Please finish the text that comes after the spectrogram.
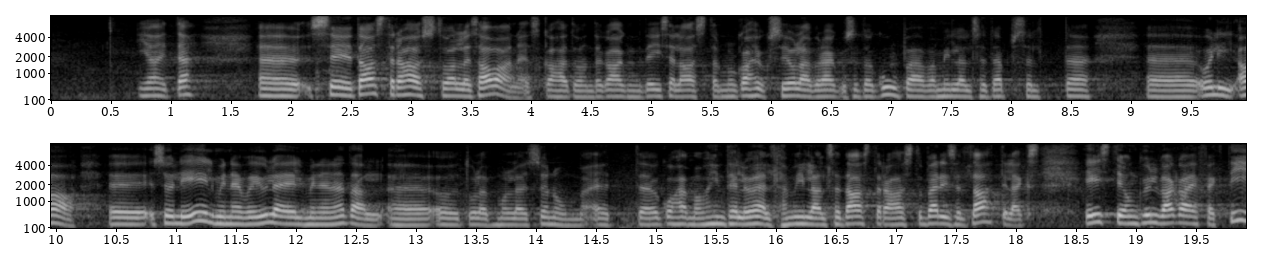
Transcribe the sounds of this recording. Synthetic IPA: jɑɑjt̪ːˑæh | se̞ːt̪ɑːst̪eɾɑɦɑst̪uɑlːe̞sɑvɑne̞̰skɑɦe̞t̪uhɑnd̪̥e̞kɑɦe̞kymnet̪e̞jse̞lɑːst̪ɑlmulkɑɦjuksejo̞lɛpɾɑe̞ɡ̥use̞d̪̥ɑkuːpæːvɑmilːɑlse̞t̪æpse̞lt̪ | o̞lʲiʔɑ | seo̞lʲie̞ːlminevɤjyleeːlmine̞næd̪̥ɑl | t̪uleb̥mulːesɤnume̞t̪ːko̞ɦe̞mɑvɤjnt̪e̞jløeld̪̥ɑmilːɑlse̞t̪ɑːst̪eɾɑɦɑst̪upæɾiselt̪ˑlɑht̪ilæks | e̞ːsʲt̪io̞ŋkylvæɡ̥ɑe̞fe̞kt̪iː

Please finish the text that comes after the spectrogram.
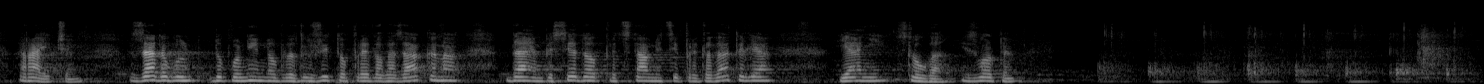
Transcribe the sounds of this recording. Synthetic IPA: ɾajt͡ʃɛn | zad̪d̪ɔpɔwnilnɔːbɾazlɔʒiːt̪ɛwpɾɛːd̪lɔɡazaːkɔnad̪aːjɛmbɛseːd̪ɔpɾɛt̪st̪aːwnit̪sipɾɛd̪laɡaːt̪ɛlʲja | jaːnisluːɡaizʋoːlt̪ɛ

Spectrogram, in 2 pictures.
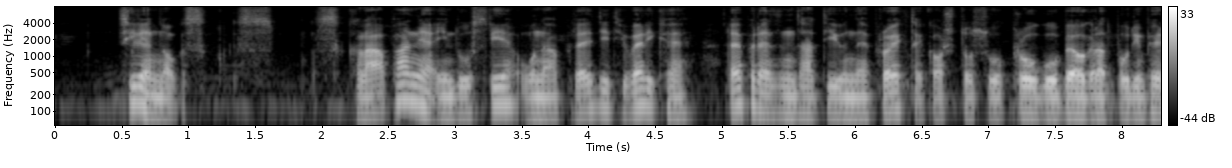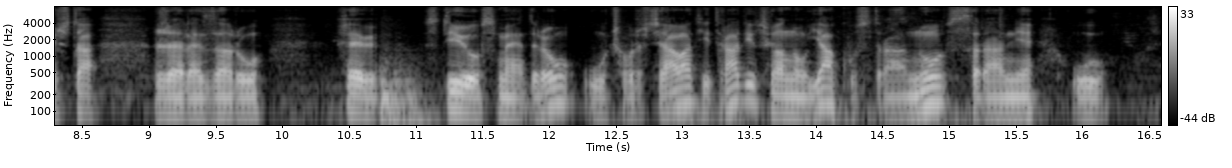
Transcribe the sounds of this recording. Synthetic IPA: t̪siʎʲeʋno̞̰ɡ | sklaːpaɲaʔind̪ust̪ɾije̞̰ʔunapɾeːd̪it̪iʋe̞likʰe̞ | ɾʔe̞pɾezent̪at̪iʋne̞pɾojekt̪e̞kao̞ʃt̪o̞supɾuːɡubeo̞ɡɾad̪bud̪impeʃt̪aʒelezaɾu | hest̪iusmed̪ɾuut͡ʃeʋr̩ʃt͡ɕaːʋat̪it̪ɾad̪it̪sjonalnujaːkust̪ɾaːnusɾaːd̪ɲeu

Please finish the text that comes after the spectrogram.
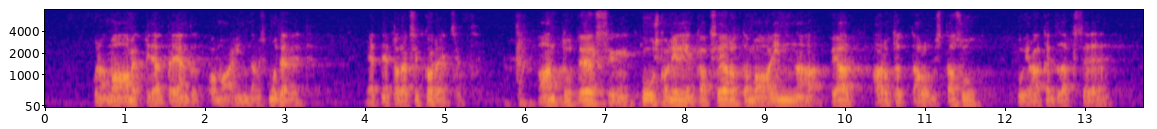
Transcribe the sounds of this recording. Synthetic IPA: kunɑmɑːɑme̞t̪̚ˑpid̪̥e̞vɑlt̪ːæjːend̪̥ɑd̪̥o̞mɑind̪ɑmismud̪̥e̞lid̪̥ | et̪ne̞ːd̪̥o̞le̞ksid̪̥̚ko̞re̞k̚t̪set̪ | ɑnt̪ːˑud̪yheksɑykuːskone̞lʲikent̪̚kɑkse̞wɾot̪ːˑɑmɑːinːɑpe̞ɑlt̪ˑɑɾut̪ːˑɑt̪t̪ːɑlumist̪ɑsu | kujɾɑkˑːe̞nd̪̥ɑt̪ːɑkse

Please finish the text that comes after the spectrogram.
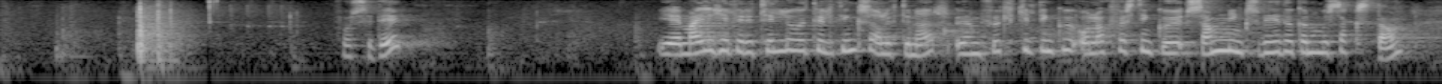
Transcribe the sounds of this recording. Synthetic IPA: fɔr̥sɛt̪ɪ | jɛɛɾmaːjlɪçɛɾ̥fɪɾɪɾ̥t̪ʰɪlːʏɣʏt̪ʰɪlθiŋksawlʏht̪ʏnaɾʏmfʏt̪l̥cɪlt̪iŋkʏʔɔɣlɔxfɛst̪iŋkʏsamniŋksvɪðœkanumɪ̥sɛkst̪awn

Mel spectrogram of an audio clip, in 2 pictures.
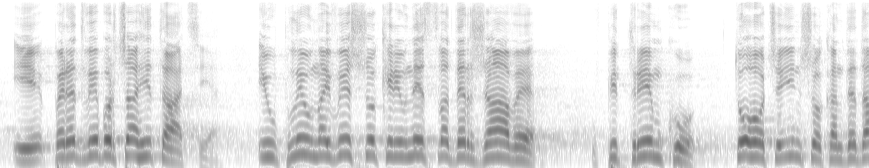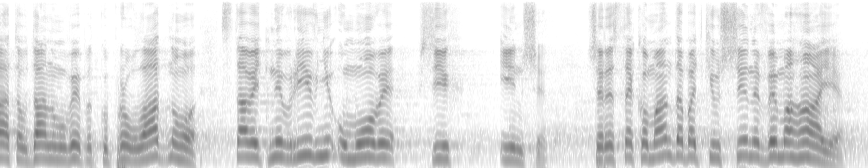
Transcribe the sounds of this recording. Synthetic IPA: ipeɾed̪ʋɪbɔrt͡ʃɐɐɦʲit̪ɑt͡sʲḭjɐ̰ | iwplˠɪwnɐjʋɪʃt͡ʃɔɦɔkɪɾʲiwnɪt̪st̪ʋɐd̪erʒɑʋɪ | wpʲid̪̚t̪ːɾɪmkʊ | t̪ɔɦɔt͡ʃɪinʃɔɦɔkɐnd̪ɪd̪ɑt̪ɐwd̪ɑnɔmʊʋɪpɐd̪̚kʊpɾɔwlˠɑd̪nɔɦɔst̪ɑʋɪt̚ʲnewɾʲiwnʲiʔʊmɔʋɪ | w̥sʲix | inʃɪ̰x | t͡ʃɛɾezst̪ɛkɔmɑnd̪ɐbɐdʲkʲiwʃt͡ʃɪnɪʋɪmɐɦɑjɛ̰

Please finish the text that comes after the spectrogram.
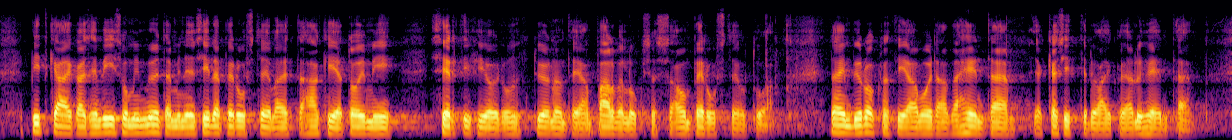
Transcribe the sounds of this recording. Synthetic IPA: pit̪kæɑikɑiseʋʋiːsumimmyøt̪æminensilːæperust̪eːlːˑɑet̪ːæhɑkiɑt̪oimiː | sert̪ifioiɾunt̪yønɑnt̪ɑjɑmpɑlʋeluksesːɑomperust̪elt̪uɑ̰ | næimbyrokrɑt̪iɑːʋoidɑːʋʋæhent̪æːjɑkæsit̪ːelyɑikojɑlyhent̪æː

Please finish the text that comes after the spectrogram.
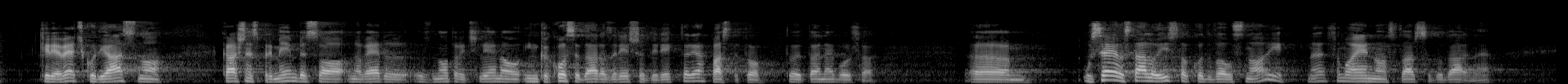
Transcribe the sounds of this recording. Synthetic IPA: keɾjɛʋɛt͡ʃkɔt̪jaːsnɔ | kaːʃnɛspɾɛmembɛsɔnaʋɛd̪l̩znoːt̪ɾajt͡ʃleːnɔwʔinkakoːsɛd̪aɾazɾeːʃad̪iɾeːk̚t̪ɔɾjapast̪ɛt̪ot̪oːjɛt̪oːjɛnajboːlʃa̰ | ə | usɛjɛɔst̪aːlɔist̪ɔkɔt̪ʋəɔsnɔːʋinɛsamoɛːnɔst̪ʋaɾsɔd̪ɔd̪alnɛ̰

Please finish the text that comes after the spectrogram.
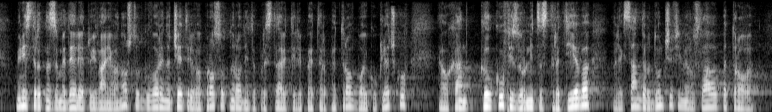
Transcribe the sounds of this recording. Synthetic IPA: minist̪əɾət̪nɐzɛmɛd̪ɛliɛt̪oivanivɐnɔfʃt̪ɛod̪ɡovɔɾinɐt͡ʃɛt̪iɾivɐpɾɔsəot̪nɐɾɔd̪nit̪ɛpɾɛt̪st̪avit̪ɛlipɛt̪əɾpɛt̪ɾɔfbɔjkoklɛt͡ʃkof | ɛlˠxankɤlˠkofizoɾnit̪səst̪ɾɐt̪iɛvə | ɐlɛksand̪ɾd̪unt͡ʃɛfimiɾoslˠavəpɛt̪ɾɔvə

